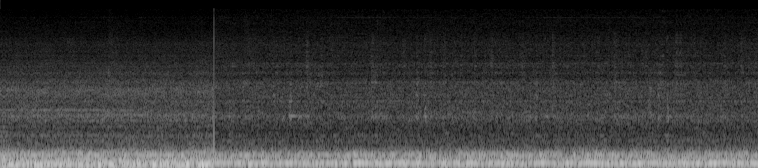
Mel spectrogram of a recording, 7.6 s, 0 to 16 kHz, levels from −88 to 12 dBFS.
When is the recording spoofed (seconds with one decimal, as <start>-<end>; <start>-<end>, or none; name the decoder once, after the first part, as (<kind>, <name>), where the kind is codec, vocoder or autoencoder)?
0.0-2.5 (autoencoder, DAC-VAE)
